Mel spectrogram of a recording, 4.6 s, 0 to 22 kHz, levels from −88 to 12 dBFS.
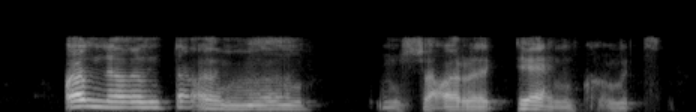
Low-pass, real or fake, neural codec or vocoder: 5.4 kHz; fake; codec, 24 kHz, 1.5 kbps, HILCodec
